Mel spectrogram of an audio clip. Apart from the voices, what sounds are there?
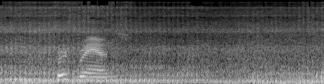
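drilling noise in background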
